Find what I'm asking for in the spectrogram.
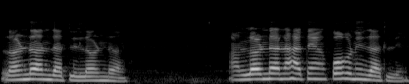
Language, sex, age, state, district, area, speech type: Goan Konkani, female, 30-45, Goa, Murmgao, rural, spontaneous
